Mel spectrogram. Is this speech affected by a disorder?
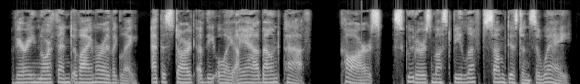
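No.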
